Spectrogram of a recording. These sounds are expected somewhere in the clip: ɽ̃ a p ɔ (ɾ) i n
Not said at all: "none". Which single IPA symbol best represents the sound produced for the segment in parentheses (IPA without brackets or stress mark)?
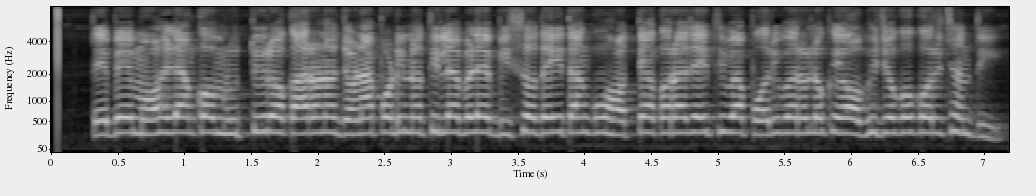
ɽ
